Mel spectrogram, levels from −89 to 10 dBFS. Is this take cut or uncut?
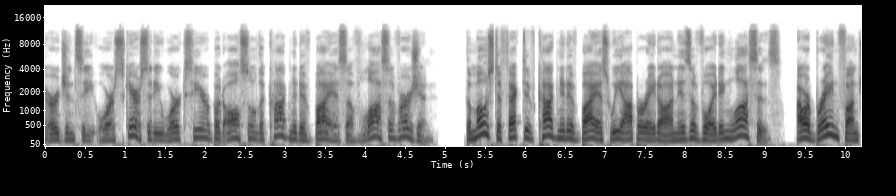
uncut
